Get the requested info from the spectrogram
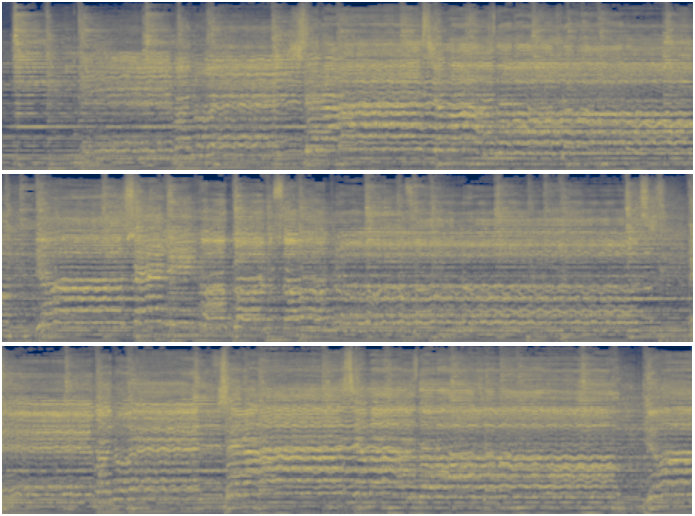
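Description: Christian rondalla music: a choir singing with vibrato over a plucked-string accompaniment and a stepping bass line.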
